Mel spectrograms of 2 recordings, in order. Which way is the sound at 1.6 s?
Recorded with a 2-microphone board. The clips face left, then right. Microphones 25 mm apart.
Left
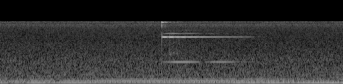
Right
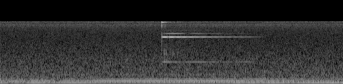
Centre (ahead or behind).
